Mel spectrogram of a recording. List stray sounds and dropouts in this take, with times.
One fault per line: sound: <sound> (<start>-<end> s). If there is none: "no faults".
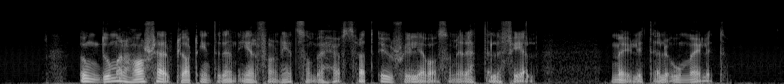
no faults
